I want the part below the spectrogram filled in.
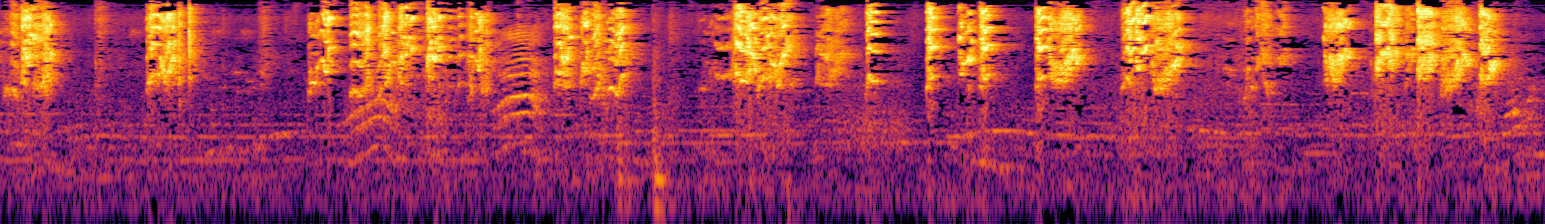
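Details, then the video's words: Young lovebird (balibu) producing clusters of shrill, rasping chatter notes in irregular bursts with silent gaps, some faint lower squeaky notes between. "TERAPI SUARA LOVE BIRD BALIBU GACOR NGEKEK PANJANG"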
